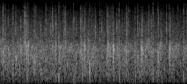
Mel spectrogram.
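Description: A studio audience on the quiz show Kaun Banega Crorepati gives a contestant, a software engineer from Kolkata, a brief burst of steady, moderately loud applause.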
